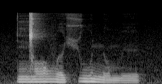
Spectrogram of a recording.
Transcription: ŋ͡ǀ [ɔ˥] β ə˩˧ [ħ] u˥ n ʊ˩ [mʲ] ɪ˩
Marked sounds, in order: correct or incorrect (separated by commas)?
incorrect, incorrect, incorrect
